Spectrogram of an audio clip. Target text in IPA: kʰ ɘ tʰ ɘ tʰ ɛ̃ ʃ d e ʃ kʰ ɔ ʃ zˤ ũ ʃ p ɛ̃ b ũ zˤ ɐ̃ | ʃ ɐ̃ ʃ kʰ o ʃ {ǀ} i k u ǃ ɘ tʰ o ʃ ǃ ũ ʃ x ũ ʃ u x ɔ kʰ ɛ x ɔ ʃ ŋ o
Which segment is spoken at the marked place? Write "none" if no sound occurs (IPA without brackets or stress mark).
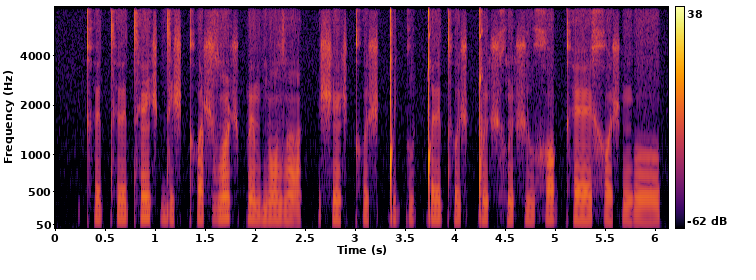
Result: ǃ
